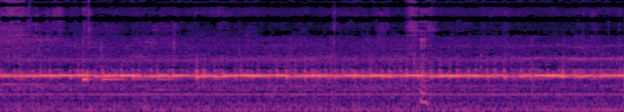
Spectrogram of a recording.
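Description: A film soundtrack played through screening loudspeakers: eerie ambient music of steady held tones over a low rumble.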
